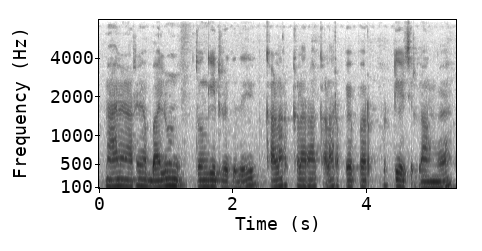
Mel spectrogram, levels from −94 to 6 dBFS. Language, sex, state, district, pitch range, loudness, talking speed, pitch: Tamil, male, Tamil Nadu, Kanyakumari, 110-120 Hz, -16 LUFS, 125 wpm, 115 Hz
